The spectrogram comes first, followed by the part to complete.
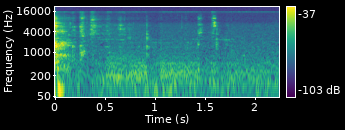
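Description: Near silence, with a few faint clicks from card being handled.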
